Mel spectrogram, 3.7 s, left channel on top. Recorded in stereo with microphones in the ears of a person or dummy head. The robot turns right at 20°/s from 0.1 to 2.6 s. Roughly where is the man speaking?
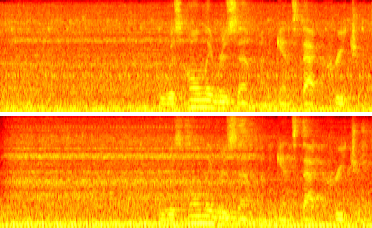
Left.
